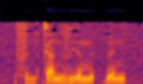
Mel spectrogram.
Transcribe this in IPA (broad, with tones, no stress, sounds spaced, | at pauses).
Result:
f ə̤˨˩ n k a˨˦ n v ɨ˧ ə̯ m ə˨˩ t̚ ɓ ə˧ n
